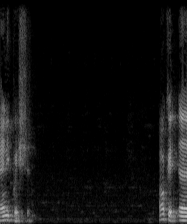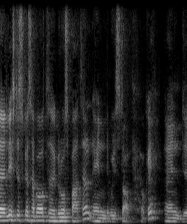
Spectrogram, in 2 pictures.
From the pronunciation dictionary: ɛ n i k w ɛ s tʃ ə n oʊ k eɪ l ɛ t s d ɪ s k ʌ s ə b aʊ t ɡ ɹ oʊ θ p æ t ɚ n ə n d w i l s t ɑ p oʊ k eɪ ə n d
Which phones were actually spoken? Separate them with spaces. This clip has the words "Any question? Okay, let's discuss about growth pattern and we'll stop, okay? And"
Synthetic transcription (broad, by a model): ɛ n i k w ɛ s tʃ ə n oʊ k eɪ l ɛ t s d ɪ s k ʌ s ə b aʊ t ɡ ɹ oʊ s p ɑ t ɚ l ə n d w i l s t ɑ p oʊ k eɪ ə n d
